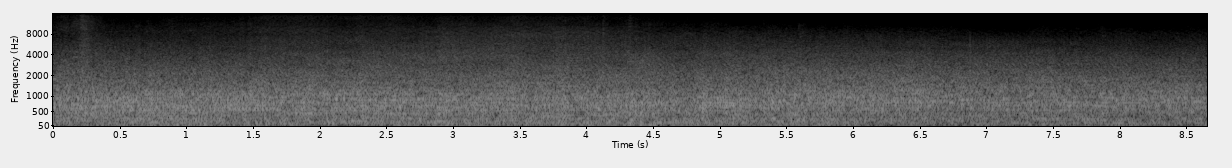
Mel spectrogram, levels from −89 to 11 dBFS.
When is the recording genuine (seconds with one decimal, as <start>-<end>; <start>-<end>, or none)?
0.0-1.1; 5.2-6.2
